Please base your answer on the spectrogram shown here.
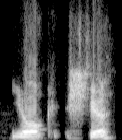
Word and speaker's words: Yorkshire: Yorkshire. So when you see Yorkshire. Shire on the end of Shire. something, it's pronounced Shire.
